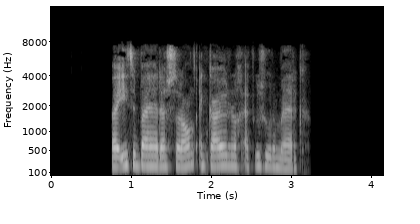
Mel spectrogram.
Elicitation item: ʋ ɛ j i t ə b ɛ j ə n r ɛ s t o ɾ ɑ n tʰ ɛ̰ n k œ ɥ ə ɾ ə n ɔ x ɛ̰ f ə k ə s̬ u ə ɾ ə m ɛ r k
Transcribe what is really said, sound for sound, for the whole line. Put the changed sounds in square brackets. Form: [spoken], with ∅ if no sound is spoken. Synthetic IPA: ʋ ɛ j i t ə b ɛ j ə n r ɛ s t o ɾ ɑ n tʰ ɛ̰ n k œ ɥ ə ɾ ə n ɔ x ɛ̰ f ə k ə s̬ u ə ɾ ə m ɛ r k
